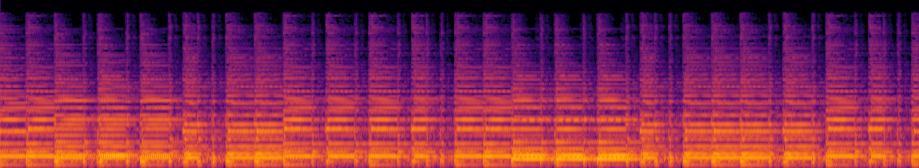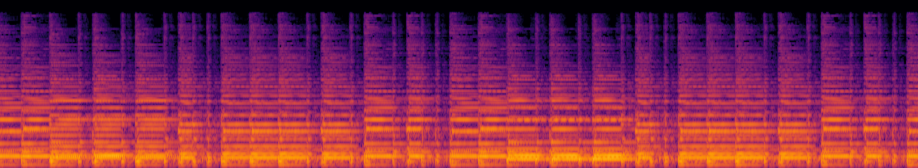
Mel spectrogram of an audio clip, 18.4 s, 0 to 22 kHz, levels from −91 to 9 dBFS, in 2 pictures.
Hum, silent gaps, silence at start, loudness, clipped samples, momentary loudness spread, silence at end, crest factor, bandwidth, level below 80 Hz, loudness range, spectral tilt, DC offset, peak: none; none; 0 s; -15 LUFS; under 0.1%; 5 LU; 0 s; 14 dB; 15.5 kHz; -46 dBFS; 2 LU; -7 dB/octave; under 0.1%; 0 dBFS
